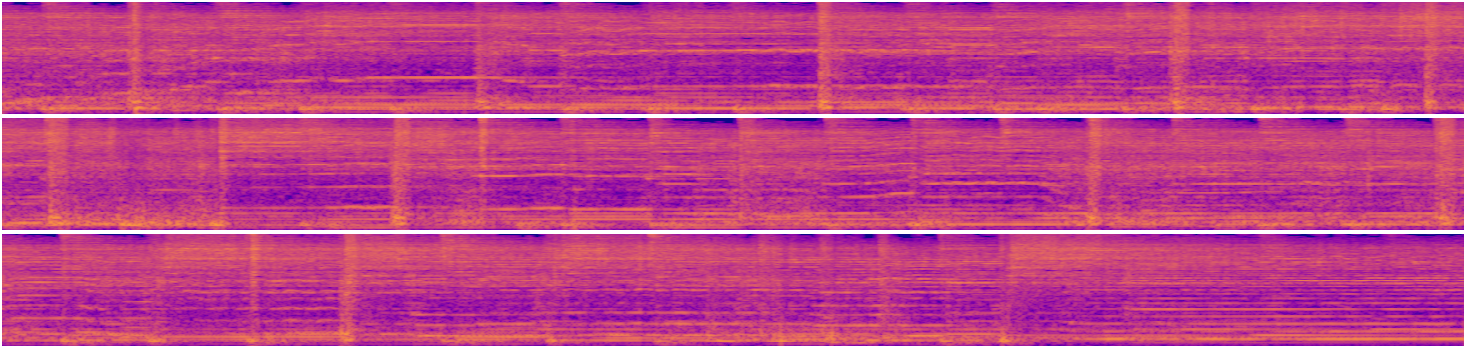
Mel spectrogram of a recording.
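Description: Live rock band playing: electric guitar over drums, with a steady beat of sharp drum hits.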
